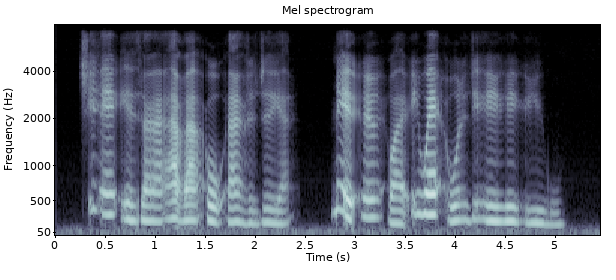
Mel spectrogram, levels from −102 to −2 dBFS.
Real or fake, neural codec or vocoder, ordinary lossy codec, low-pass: fake; autoencoder, 22.05 kHz, a latent of 192 numbers a frame, VITS, trained on many speakers; none; 7.2 kHz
